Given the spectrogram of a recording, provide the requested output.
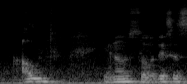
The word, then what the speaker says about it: oud: call it in like if you follow Middle Eastern pronunciation it will be like UD oud you know so this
